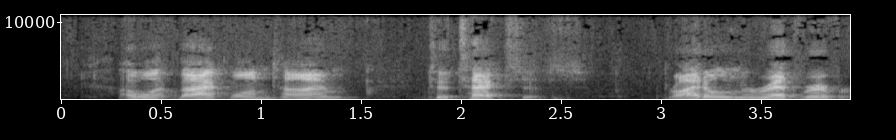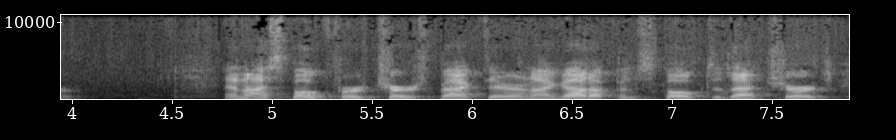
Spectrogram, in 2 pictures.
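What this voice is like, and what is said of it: American southern accent. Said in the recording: “the accent that I have ... All of your southern accents are Scottish ... It's a Scottish accent ... the southern accent is also a Scottish accent”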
